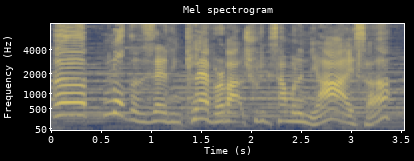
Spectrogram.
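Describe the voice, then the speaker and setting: Eager, animated deferential soldier. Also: male voice, sits high, quick pace, over music. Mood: flustered. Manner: gushing, deferential, earnest. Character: eager, deferential male former soldier, nostalgic hero. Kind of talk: video game character acting.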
